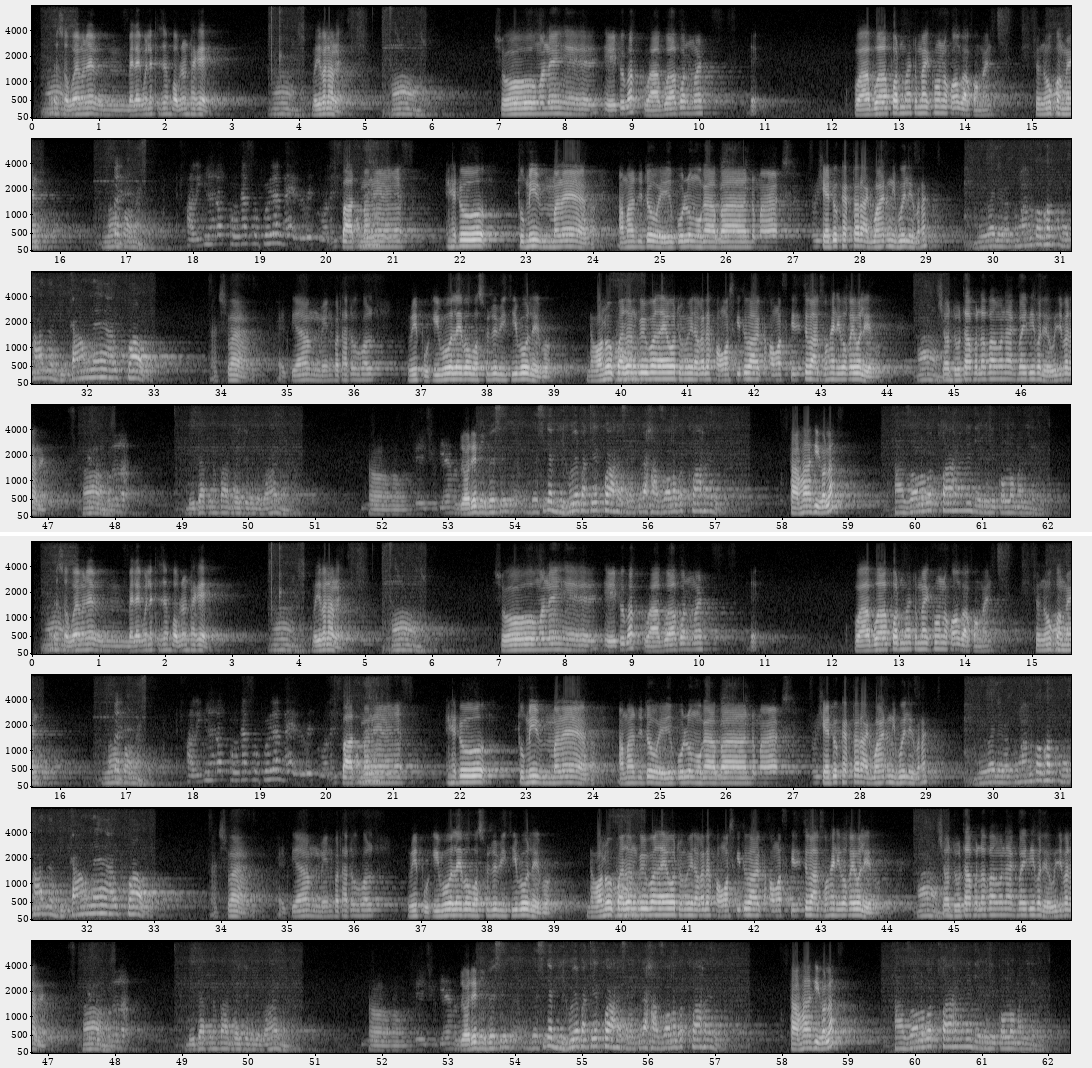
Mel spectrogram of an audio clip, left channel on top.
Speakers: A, on the left; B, on the right.
A: এই
B: অঁ
A: চবৰে মানে উ বেলেগ বেলেগ কিছুমান প্ৰব্লেম থাকে
B: অঁ
A: বুজি পালানে? <unintelligible>
B: অঁ
A: চ' মানে হ সেইটো বা খোৱা বোৱাৰ ওপৰত মই খোৱা বোৱাৰ ওপৰত মই তোমাক একো নকওঁ বাৰু কমেণ্ট নো কমেণ্ট
B: অঁ নকওঁ
A: <unintelligible> তাত
B: আজি
A: মানে সেইটো তুমি মানে আমাৰ যিটো হেৰি পলো মুগা বা তোমাৰ সেইটো ক্ষেত্ৰত আগবঢ়াইটো নিবই লাগিব না
B: নিবই তোমালোকৰ ঘৰত পোহা যে বিকাওঁ নে আৰু খুৱও
A: চোৱা এতিয়া মেইন কথাটো হ'ল তুমি পুহিবও লাগিব বস্তুতটো বিকিবও লাগিব ধনো উপাৰ্জন
B: অঁ
A: কৰিব লাগিব তুমি লগতে সংস্কৃতিও সংস্কৃতিতো আগবঢ়াই নিব পৰিব লাগিব
B: অঁ
A: চ দুটা ফালৰ পৰা মানে আগবাঢ়ি থাকিব লাগিব বুজি পালা নাই এই
B: অঁ
A: ভুল
B: দুইটা পিনৰ পৰা আগবাঢ়ি থাকিব লাগিব হয় নাই
A: <unintelligible> অঁ যদি
B: বেছি বেছিকৈ বিহুৱে পাতিয়ে খোৱা হয় চাগে সাজৰ লগত খোৱা হয় নেকি?
A: নহয় কি কলা
B: সাজৰ লগত খোৱা হয় নেকি বেছি কলৰ পানীৰ লগত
